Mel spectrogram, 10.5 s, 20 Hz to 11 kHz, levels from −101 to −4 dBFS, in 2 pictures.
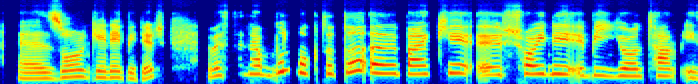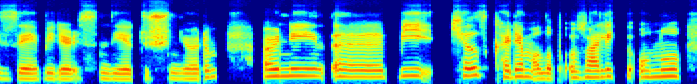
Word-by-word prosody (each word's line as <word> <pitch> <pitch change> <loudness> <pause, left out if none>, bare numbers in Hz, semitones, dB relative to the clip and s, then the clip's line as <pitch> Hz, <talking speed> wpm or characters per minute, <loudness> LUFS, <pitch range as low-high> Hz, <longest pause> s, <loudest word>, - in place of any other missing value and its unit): eee, 180 0 -1
zor 215 +6 +3
gelebilir. 205 +1 0 0.3
Mesela 315 +6 -3
bu 360 +9 -1
noktada, 330 +1 -1
eee, 335 -1 +5
belki, 320 +2 +4
eee, 290 - +3
şöyle 320 -5 +2
bir 275 - +1
yöntem 250 0 0
izleyebilirsin 170 -1 -2
diye 160 -1 0
düşünüyorum. 170 +5 0 0.4
Örneğin, 250 +1 +2
eee, 230 -1 +1 0.3
bir 255 0 +2 0.2
kâğıt 260 +1 +2
kalem 230 +2 +1
alıp 170 +1 -3
özellikle 215 +3 0
onu, 230 +3 -2
240 Hz, 130 wpm, -23 LUFS, 195-275 Hz, 0.4 s, eee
